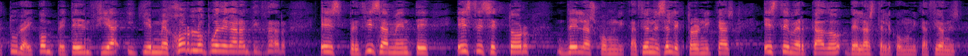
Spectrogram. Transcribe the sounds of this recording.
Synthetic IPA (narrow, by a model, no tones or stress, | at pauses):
t̪uɾaiko̞mpe̞t̪e̞nθjaikje̞mmːe̞xo̞ɾlo̞pwe̞ð̞e̞ɣaɾant̪iθaɾ | e̞spɾe̞θisamẽ̞nt̪e̞ | e̞st̪e̞se̞k̚t̪o̞ɾ | ðelasko̞munikaθjo̞ne̞se̞lek̚t̪ɾo̞nikas | e̞st̪e̞me̞ɾkað̞o̞ðe̞last̪e̞leko̞munikaθjo̞ne̞s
